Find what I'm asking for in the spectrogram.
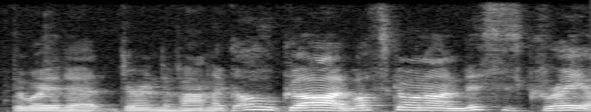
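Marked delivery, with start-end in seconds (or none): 1.2-3.0 high, gushing exclamation; mock excitement. Girl in the van reading the script, mock excitement. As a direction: gush it in a raised, lifted voice.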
